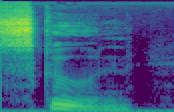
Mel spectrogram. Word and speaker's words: Scone: had kept it at Scone Abbey. Scone, which is spelt like the baked afternoon tea delicacy, but pronounced Scone, is a block of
